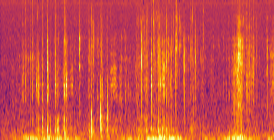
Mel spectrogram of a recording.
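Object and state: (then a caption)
Bar soap being shaved. A solid green bar soap held in the hand has thick curls shaved off with a utility knife blade. Dense, crisp scraping and crackling cuts come in quick bursts, with short, bright ticks over a low rumble throughout. The shavings peel away in a steady run of dry, crunchy strokes.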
